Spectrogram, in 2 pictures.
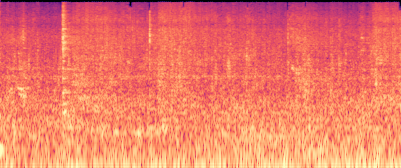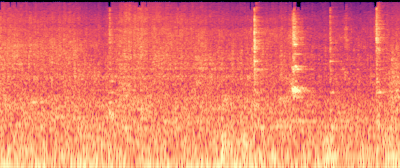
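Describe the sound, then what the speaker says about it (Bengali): Fried potatoes are stirred into chicken coated in spice paste for a Gondhoraj chicken dish, giving a steady low sizzle with scattered scraping and clinks from the spoon. "এবার আলুটাকেও চিকেনের সাথে ভালো করে মিশিয়ে মশলার মধ্যে কষিয়ে নেব একটু"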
